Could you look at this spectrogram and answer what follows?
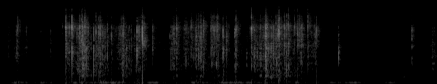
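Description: Clear plastic zip-lock bag crinkling in bursts for about three seconds as it is opened and a charger cord pulled out of it, followed by a couple of light clicks near the end.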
